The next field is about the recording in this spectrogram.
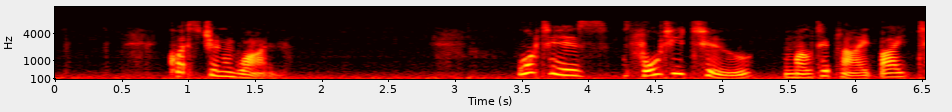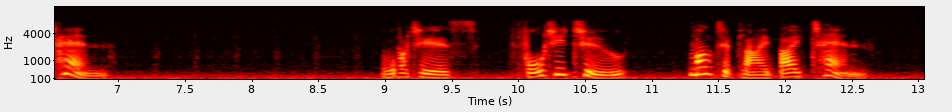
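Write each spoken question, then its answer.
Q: What is 42 multiplied by 10?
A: 420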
